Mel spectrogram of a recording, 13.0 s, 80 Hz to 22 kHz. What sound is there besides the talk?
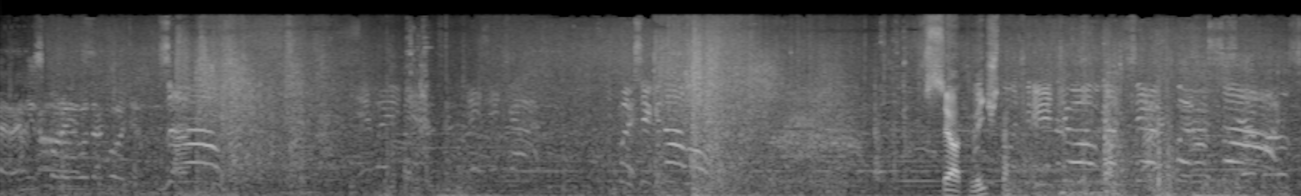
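sea waves and surf in Assassin's Creed 3 (video game)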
